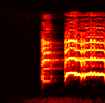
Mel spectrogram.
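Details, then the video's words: Feather-footed gold-porcelain bantam rooster crows: a short clipped opening note, then a long, steady, raspy high note held for about half a second, with no other sounds. "Federfüßige Zwerghühner gold-porzellan Hahn kräht"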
